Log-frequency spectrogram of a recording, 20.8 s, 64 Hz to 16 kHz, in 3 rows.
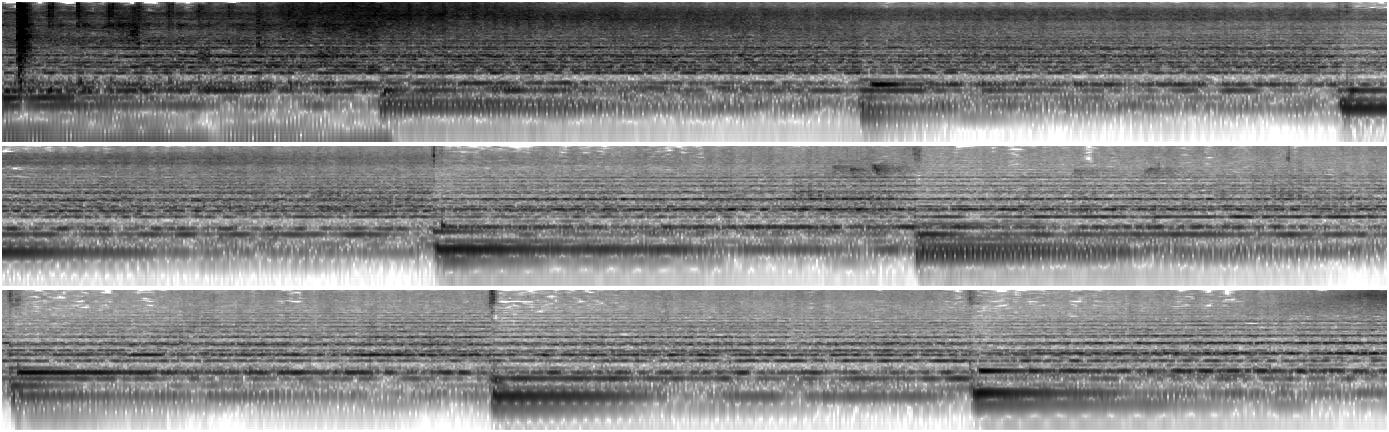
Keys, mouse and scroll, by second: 0.0 click, 2.6 click, 3.1 click, 3.9 ctrl+click, 4.3 middle click, 6.2 ctrl+click, 10.2 click, 11.0-12.7 right drag, 12.8 middle click, 12.9 KP_0, 13.1 shift+middle click, 13.3 x, 13.8 shift+middle click, 14.5 middle click, 14.5 shift+KP_0, 15.4 click, 15.6 KP_0, 19.7 KP_0, 20.3 shift+d, 20.7 click.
